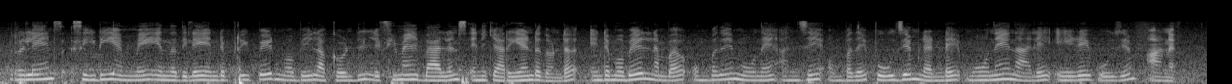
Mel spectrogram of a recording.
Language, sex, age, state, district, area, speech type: Malayalam, female, 18-30, Kerala, Kollam, rural, read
